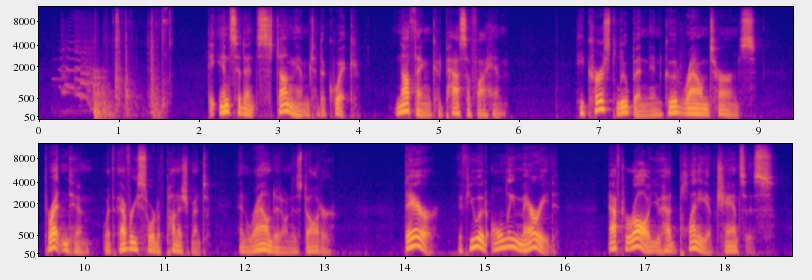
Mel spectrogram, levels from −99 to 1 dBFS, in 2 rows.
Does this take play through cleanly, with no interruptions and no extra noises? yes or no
no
